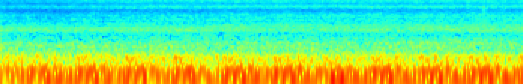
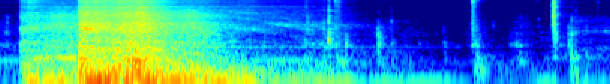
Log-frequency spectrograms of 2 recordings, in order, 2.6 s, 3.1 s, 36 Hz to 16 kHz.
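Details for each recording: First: 1995 Chevy 1500 V8 after the part hitting the shroud was tied out of the way; oil pressure low, exhaust holed: a deep, even rumble with no knocking; not the smoothest engine but it idles decently. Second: GMT400 Chevy OBS pickup revived after long sitting, first start attempt: the engine catches in one rough burst, dies, then gives a few lone pops. Rough start because the spark plug wires were one position off on the distributor cap.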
